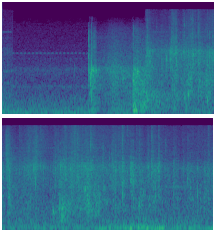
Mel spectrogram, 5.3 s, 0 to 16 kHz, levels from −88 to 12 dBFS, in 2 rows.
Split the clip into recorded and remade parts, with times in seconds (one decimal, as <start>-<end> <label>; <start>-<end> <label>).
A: 0.0-5.3 recorded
